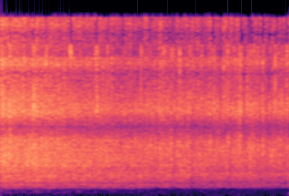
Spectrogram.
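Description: Ghevar batter for a Rajasthani festive sweet poured in thin streams into hot fat, giving a loud, steady, dense sizzle and crackle that holds unbroken from start to finish, with no voices.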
